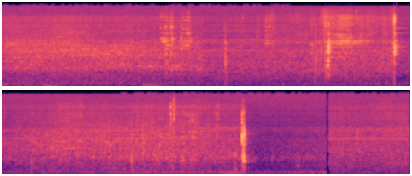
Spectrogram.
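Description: Light metallic clicks and clinks of a small two-stroke engine piston and crankcase parts being handled, over a faint steady hum. The sharpest click comes about six and a half seconds in.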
